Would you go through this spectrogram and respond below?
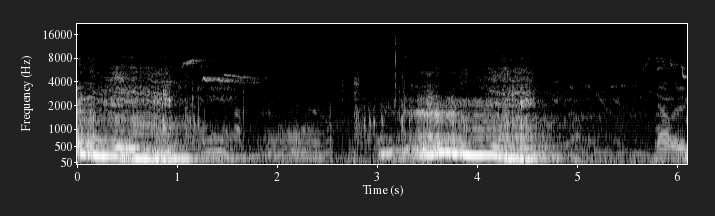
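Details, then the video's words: Lion roaring: two long, loud, throaty roars with a wavering pitch that dips and rises, separated by a quieter gap, ending in a short rising call. "The amazing lion roar sound compilation in wildlife"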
